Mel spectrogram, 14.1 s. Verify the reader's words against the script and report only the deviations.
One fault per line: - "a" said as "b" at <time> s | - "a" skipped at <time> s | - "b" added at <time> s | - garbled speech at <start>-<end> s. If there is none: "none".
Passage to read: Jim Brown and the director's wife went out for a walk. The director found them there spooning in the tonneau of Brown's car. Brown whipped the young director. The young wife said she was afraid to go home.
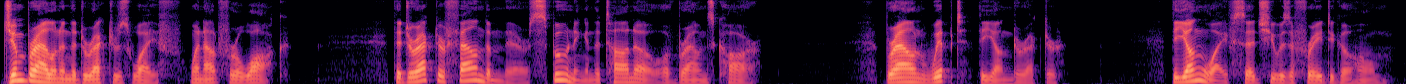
none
